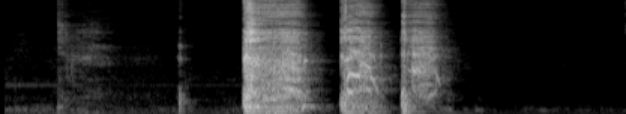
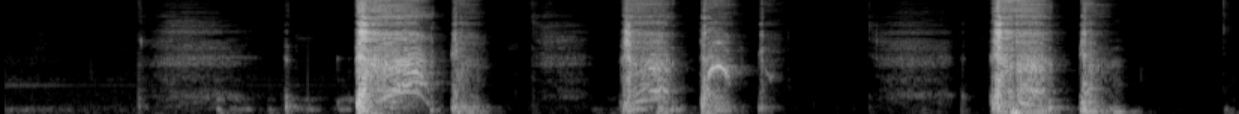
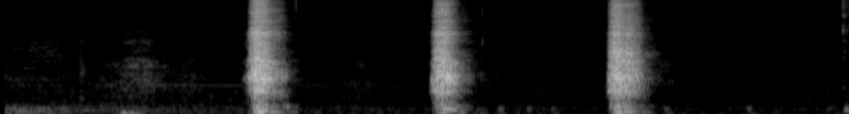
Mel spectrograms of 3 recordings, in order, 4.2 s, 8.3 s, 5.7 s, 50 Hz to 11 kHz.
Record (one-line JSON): {"cough_length": "4.2 s", "cough_amplitude": 32768, "cough_signal_mean_std_ratio": 0.32, "three_cough_length": "8.3 s", "three_cough_amplitude": 32768, "three_cough_signal_mean_std_ratio": 0.31, "exhalation_length": "5.7 s", "exhalation_amplitude": 32521, "exhalation_signal_mean_std_ratio": 0.23, "survey_phase": "beta (2021-08-13 to 2022-03-07)", "age": "65+", "gender": "Female", "wearing_mask": "No", "symptom_none": true, "symptom_onset": "8 days", "smoker_status": "Never smoked", "respiratory_condition_asthma": false, "respiratory_condition_other": true, "recruitment_source": "Test and Trace", "submission_delay": "2 days", "covid_test_result": "Negative", "covid_test_method": "RT-qPCR"}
